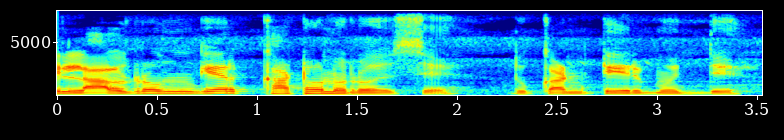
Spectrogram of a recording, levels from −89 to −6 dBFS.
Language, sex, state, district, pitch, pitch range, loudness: Bengali, male, Assam, Hailakandi, 145 Hz, 125-165 Hz, -18 LUFS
